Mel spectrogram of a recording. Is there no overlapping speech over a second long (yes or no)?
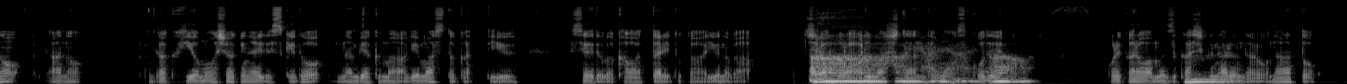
no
